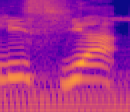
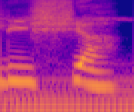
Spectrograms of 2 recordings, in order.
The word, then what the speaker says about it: Lycia: At itama mo ang pagbigkas ng pangalan ko. Hindi Lycia, kundi Lycia.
